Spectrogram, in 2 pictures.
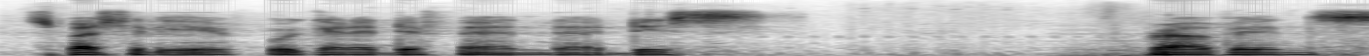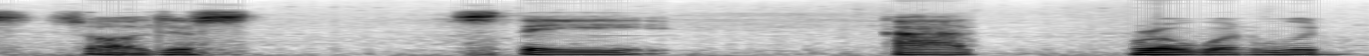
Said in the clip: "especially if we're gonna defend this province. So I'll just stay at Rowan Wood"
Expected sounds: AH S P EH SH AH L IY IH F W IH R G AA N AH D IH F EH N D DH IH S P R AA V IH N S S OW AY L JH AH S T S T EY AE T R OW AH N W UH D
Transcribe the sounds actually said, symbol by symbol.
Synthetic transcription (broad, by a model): S P EH SH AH L IY IH F W IH R G AA N AH D IH F EH N D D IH S P R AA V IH N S S OW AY L JH AH S T S T EY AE T R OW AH N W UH D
